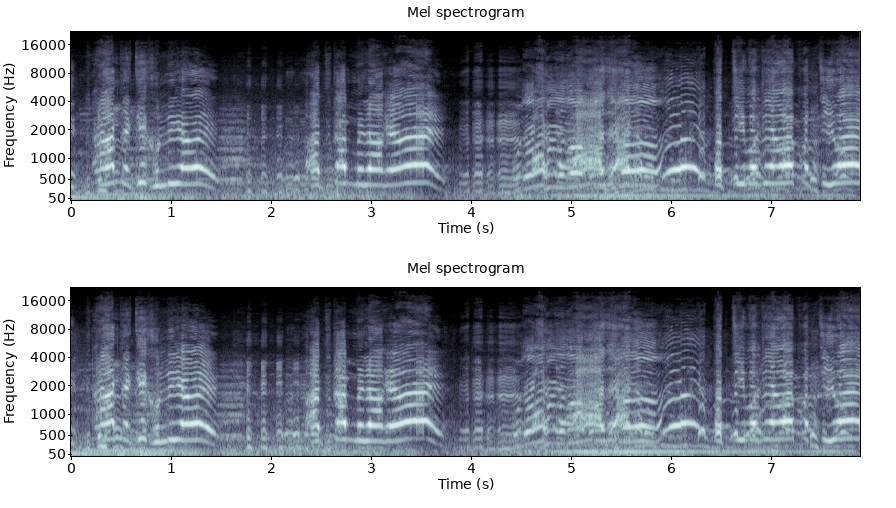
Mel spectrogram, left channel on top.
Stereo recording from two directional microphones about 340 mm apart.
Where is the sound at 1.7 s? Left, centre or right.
Centre.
